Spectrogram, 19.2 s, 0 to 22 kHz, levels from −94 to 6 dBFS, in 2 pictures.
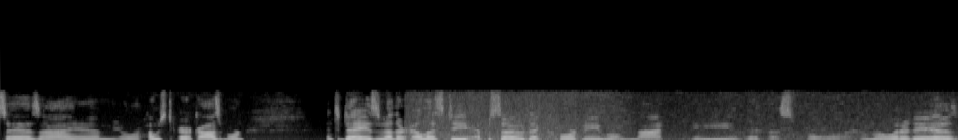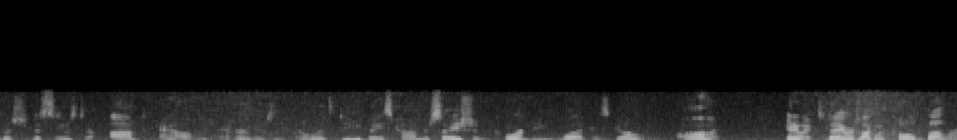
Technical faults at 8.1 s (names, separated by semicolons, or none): noise suppressor artifacts; speech cut by the noise suppressor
